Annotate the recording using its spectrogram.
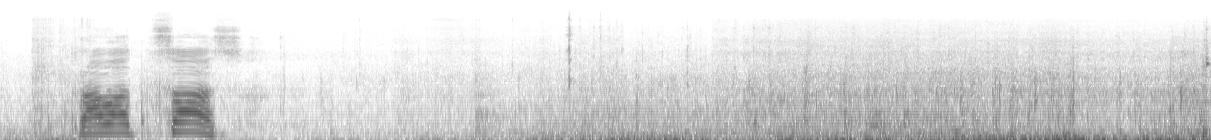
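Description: A rider's two short shouts near the start, then a rush of wind on the camera mic mixed with mountain-bike tyres rolling over a dirt and rock trail, growing steadily louder as the bike gathers speed downhill.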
